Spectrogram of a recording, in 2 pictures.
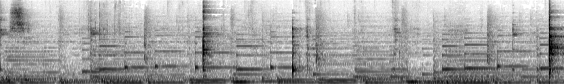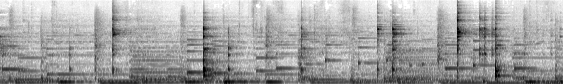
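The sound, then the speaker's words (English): Cooked rice is spooned into a pot of kidney beans for rice porridge, with many scattered metallic clinks and scrapes of a utensil against the pot, some sharper and louder than others. “we're gonna take our cooked rice, gonna add that right into the bean.”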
